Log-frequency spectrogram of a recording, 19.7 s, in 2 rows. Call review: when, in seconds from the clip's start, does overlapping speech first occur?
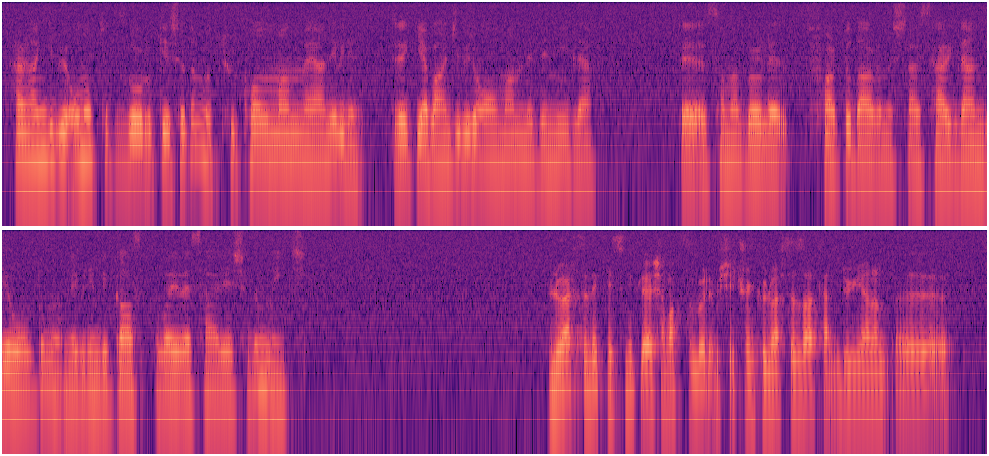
none

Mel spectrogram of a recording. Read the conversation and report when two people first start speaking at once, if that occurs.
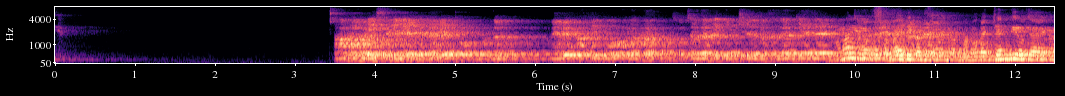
10 s

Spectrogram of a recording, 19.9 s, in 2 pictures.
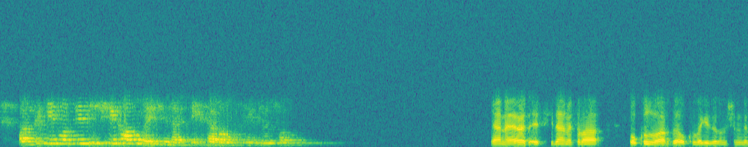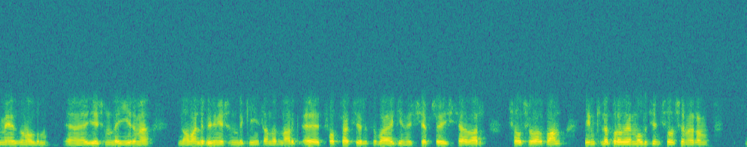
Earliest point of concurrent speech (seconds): none

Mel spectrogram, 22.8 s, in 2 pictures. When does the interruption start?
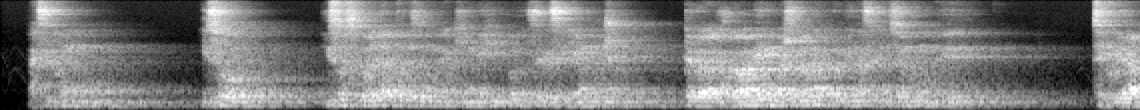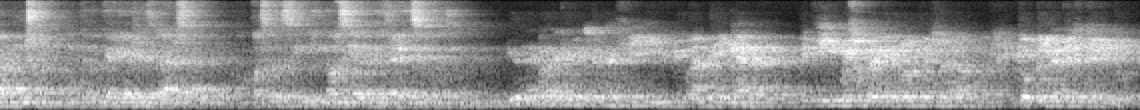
none

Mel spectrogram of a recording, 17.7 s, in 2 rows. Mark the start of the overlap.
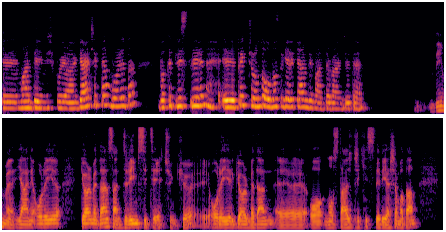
none

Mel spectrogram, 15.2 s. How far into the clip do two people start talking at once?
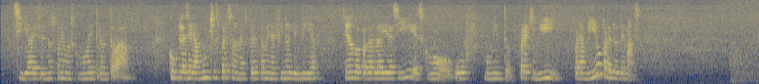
none

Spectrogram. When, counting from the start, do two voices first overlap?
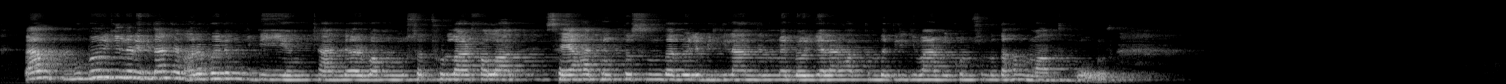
none

